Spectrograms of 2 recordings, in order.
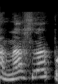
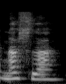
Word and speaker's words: Najla: Nashla, ¿pronuncio bien tu nombre? Nashla.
